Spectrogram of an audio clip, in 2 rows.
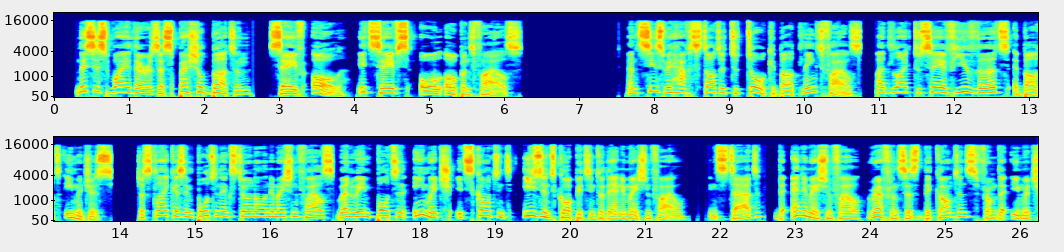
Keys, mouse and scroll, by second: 13.1-15.1 drag, 15.6 click, 17.7 click, 18.9-20.1 drag, 20.8 click, 21.1 click, 21.6 click, 25.0 click, 25.6 click, 25.6 ctrl+z, 25.8 click, 26.1 click.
